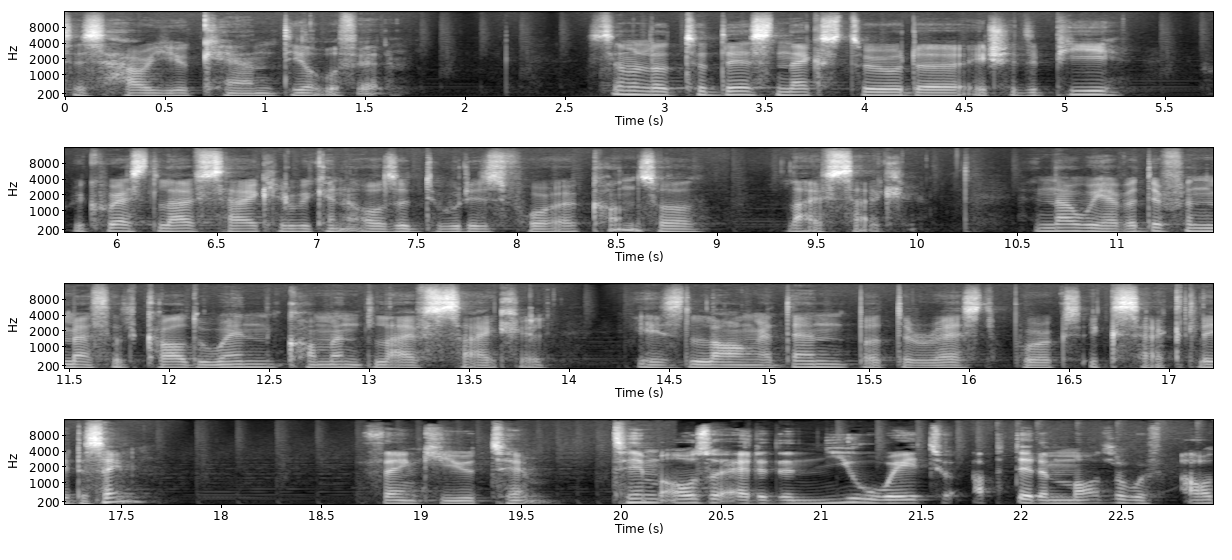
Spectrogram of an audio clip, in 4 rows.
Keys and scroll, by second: 12.0 super+v.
